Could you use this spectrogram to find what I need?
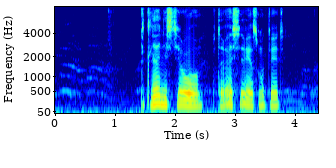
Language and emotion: Russian, neutral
